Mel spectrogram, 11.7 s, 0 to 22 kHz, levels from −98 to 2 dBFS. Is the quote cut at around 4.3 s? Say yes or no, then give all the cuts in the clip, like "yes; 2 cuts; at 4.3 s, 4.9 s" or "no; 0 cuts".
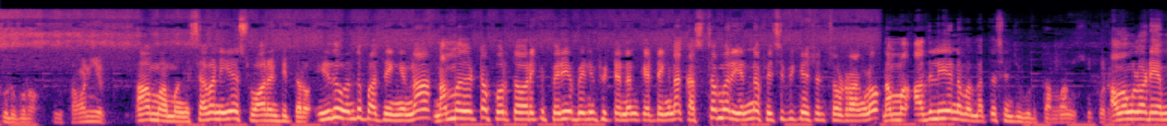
yes; 2 cuts; at 4.3 s, 8.8 s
